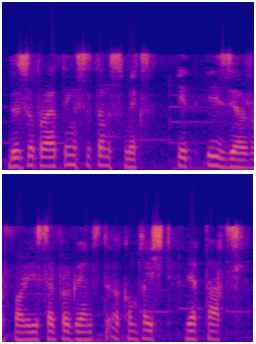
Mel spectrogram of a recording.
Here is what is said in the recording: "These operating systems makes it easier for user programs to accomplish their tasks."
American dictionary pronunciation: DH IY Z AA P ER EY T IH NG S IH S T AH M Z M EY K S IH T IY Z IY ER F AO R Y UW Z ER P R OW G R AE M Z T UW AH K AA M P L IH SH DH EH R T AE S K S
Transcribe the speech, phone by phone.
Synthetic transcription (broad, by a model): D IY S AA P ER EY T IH NG S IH S T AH M S M EY K S IH T IY Z IY ER F AO R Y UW S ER P R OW G R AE M S T UW AH K AA M P L IH SH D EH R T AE K S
